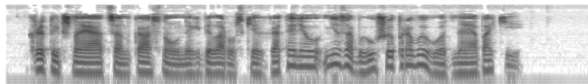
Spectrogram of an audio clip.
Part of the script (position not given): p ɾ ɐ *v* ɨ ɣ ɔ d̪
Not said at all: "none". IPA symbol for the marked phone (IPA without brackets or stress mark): v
